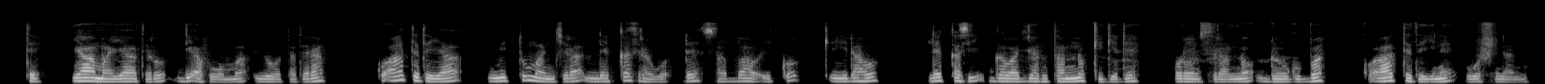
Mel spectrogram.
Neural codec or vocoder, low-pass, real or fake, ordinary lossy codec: none; 7.2 kHz; real; AAC, 32 kbps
